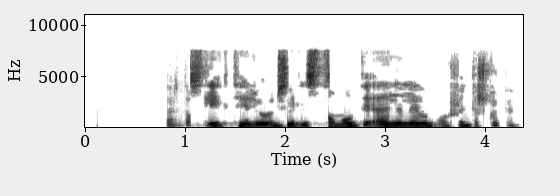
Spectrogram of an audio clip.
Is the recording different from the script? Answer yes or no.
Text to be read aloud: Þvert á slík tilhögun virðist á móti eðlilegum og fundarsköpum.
no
